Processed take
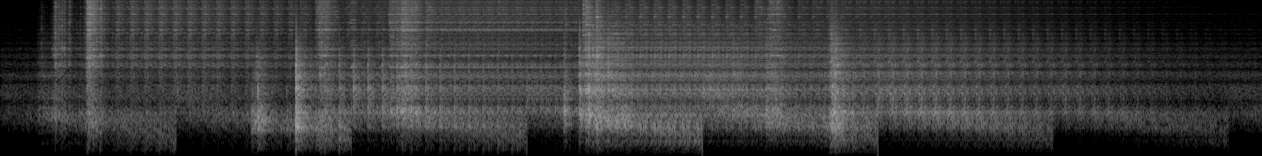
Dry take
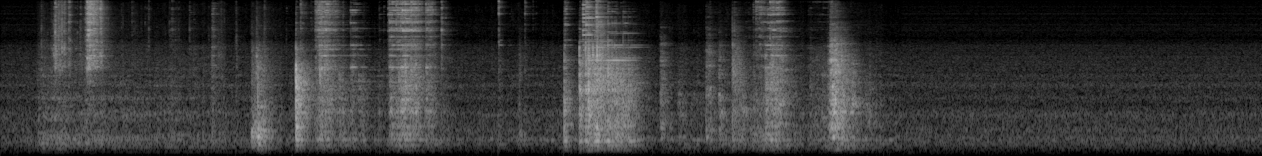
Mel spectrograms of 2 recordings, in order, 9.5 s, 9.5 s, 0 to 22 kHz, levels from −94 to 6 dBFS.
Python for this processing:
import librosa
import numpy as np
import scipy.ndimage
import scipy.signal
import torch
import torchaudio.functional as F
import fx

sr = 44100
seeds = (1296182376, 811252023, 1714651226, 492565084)

y = fx.lower_of_two(x, sr, delay_ms=1.0)
y = fx.echo_swell(y, sr, ms=108, loudest=5, wet_db=-13)
y = fx.filter_lfo_highpass(y, sr, shape='saw_down', hz=0.76, low_hz=470.0, high_hz=1600.0, q=1.8)
y = y * 10.0 ** (-6.0 / 20.0)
